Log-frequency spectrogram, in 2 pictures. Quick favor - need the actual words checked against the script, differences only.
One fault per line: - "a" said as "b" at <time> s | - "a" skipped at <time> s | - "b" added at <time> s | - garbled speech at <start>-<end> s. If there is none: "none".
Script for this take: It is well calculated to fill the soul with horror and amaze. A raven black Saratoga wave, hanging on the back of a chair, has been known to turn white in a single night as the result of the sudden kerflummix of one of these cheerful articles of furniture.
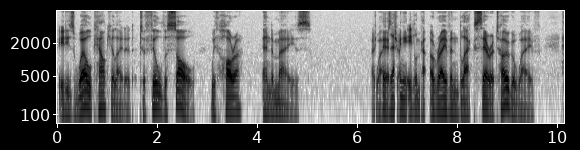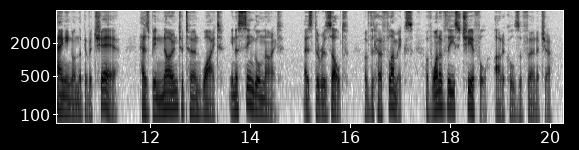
- garbled speech at 6.3-7.4 s
- "back" skipped at 10.7 s
- "sudden" skipped at 16.5 s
